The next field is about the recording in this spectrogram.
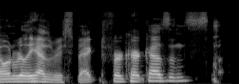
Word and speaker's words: Kirk Cousins: It's Kirk Cousins. Kirk Cousins. You end his name and start his first name and start his last name all in the same syllable there.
